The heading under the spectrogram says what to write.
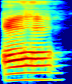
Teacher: जब मैं आ कह रहा हूं तो मेरा मुंह पूरा खुल रहा है, ज्यादा खुल रहा है।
